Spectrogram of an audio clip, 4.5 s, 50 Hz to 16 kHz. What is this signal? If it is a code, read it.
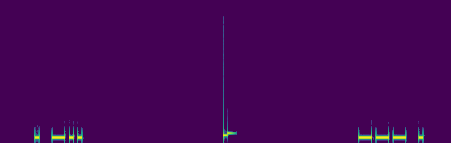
Morse code, heard as a keyed tone, about 28 wpm, 700 Hz. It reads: ED OE
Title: Top Two Letter Combinations in Words 28wpm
